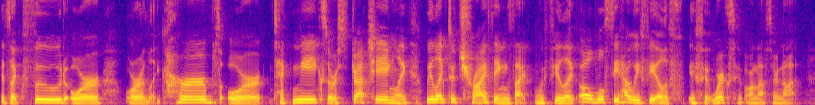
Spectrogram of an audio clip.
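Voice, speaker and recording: A woman with a Canadian accent in a normal speaking voice, medium pitch, ordinary pitch variation, fairly slow pace, quiet background. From Vancouver, Canada (Hong Kong-born). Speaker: podcast co-host. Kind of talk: casual chat.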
